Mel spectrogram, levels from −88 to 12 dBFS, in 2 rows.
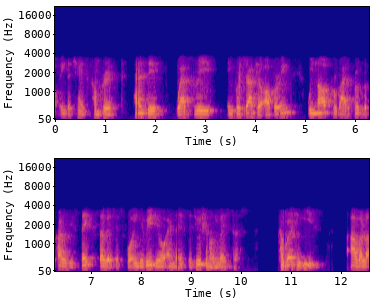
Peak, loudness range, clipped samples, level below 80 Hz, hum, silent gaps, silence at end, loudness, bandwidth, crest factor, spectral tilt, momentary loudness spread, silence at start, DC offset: -4 dBFS; 2 LU; under 0.1%; -58 dBFS; none; 10.41-10.73 s, 11.92-12.11 s; 0 s; -22 LUFS; 3.7 kHz; 18 dB; -4 dB/octave; 10 LU; 0 s; under 0.1%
